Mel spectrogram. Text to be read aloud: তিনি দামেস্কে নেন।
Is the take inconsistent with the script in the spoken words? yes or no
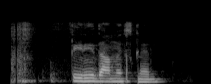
no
